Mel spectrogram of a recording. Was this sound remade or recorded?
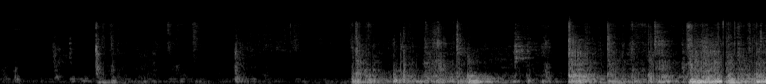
remade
